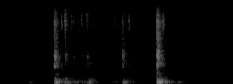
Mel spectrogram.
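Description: Keys on a computer keyboard clatter in a few quick, close bursts of clicks separated by short pauses, quiet overall in an otherwise silent room.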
